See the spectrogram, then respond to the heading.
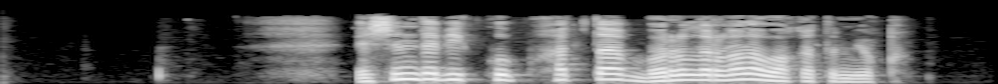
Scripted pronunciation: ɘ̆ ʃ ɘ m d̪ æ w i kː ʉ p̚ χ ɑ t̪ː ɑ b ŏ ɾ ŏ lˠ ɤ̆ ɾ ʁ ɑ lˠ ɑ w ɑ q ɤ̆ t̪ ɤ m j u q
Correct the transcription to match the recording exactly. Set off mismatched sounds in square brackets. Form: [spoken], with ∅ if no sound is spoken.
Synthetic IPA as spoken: ɘ̆ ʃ ɘ m d̪ æ [b] i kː ʉ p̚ χ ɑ t̪ː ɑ b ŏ ɾ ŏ lˠ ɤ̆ ɾ ʁ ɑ lˠ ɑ w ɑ q ɤ̆ t̪ ɤ m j u q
